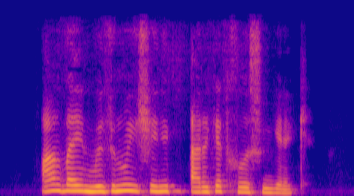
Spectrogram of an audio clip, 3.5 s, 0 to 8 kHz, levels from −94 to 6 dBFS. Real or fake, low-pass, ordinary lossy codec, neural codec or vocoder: fake; 7.2 kHz; AAC, 48 kbps; codec, 16 kHz, 1 kbps, FunCodec, trained on LibriTTS, 50 frames a second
